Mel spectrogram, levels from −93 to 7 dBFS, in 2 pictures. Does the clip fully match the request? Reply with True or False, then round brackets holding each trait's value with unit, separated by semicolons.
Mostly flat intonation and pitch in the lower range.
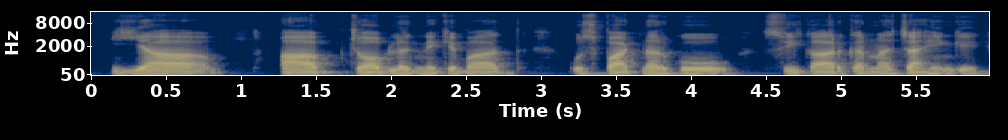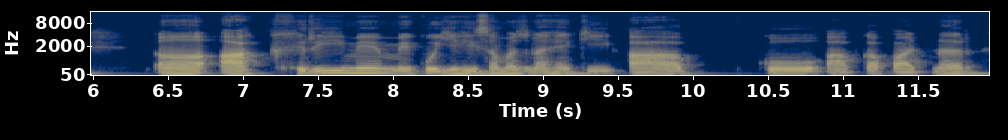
True (2.2 semitones; 105 Hz)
